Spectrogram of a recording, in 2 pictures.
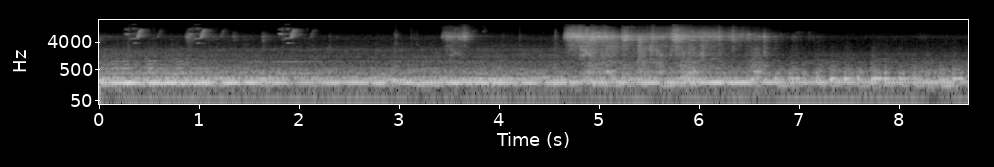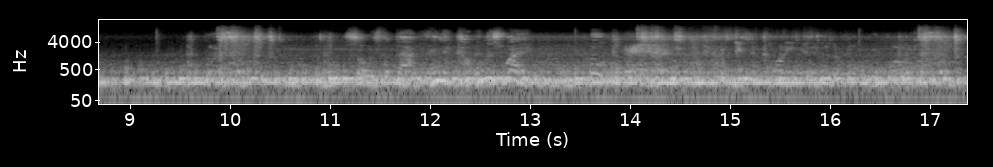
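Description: Video game music and sound effects play through a television speaker.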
